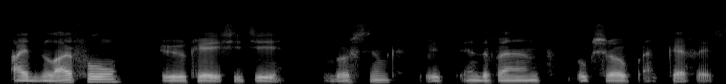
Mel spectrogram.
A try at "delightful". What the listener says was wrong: When you're saying this word, I'm mainly hearing just the first bit of the word. I think you're sort of missing that little bit at the end, maybe. It's only a small detail, really, I suppose.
